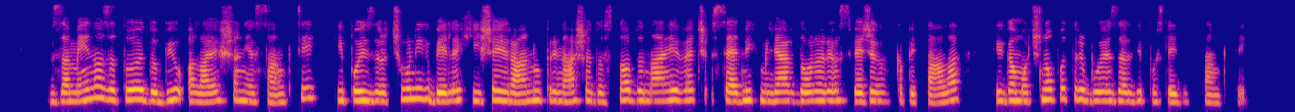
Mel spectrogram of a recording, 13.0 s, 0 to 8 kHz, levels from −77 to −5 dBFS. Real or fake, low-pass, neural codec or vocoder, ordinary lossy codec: real; 7.2 kHz; none; Opus, 32 kbps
